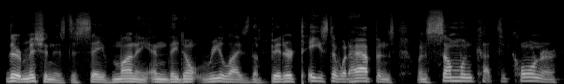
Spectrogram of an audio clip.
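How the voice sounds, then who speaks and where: A man co-hosting a podcast, rambling and animated, throwing in comic impressions. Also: mid-range voice, fairly quick, no room sound, clean studio sound. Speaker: co-host. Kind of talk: casual podcast chat.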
